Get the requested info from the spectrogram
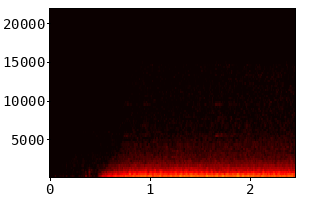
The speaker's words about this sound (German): Das Geräusch von Hubschraubern über ihren Köpfen gehört zum Alltag der Menschen in Washington. Aber wenige Stunden vor der Amtseinführung hört es gar nicht mehr auf. Von oben wird die Stadt überwacht.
